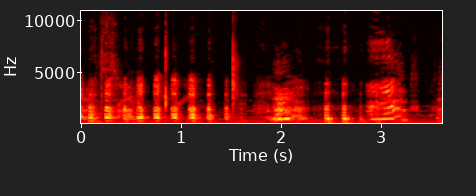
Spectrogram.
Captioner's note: group laughing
